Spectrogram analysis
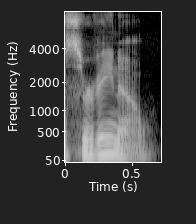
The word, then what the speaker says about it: Sorvino: um paul's i'll say his name right paul cervino close which is kind of crazy right i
